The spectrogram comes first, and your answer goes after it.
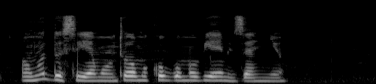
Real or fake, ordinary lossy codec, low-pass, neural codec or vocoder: real; AAC, 64 kbps; 9.9 kHz; none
